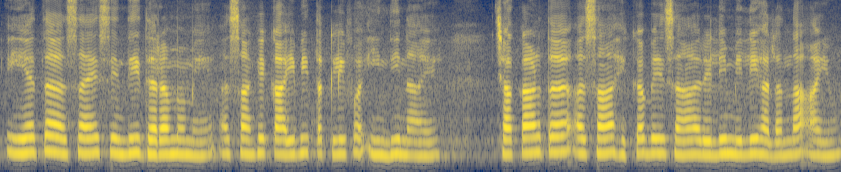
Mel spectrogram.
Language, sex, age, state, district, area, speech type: Sindhi, female, 30-45, Maharashtra, Thane, urban, spontaneous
